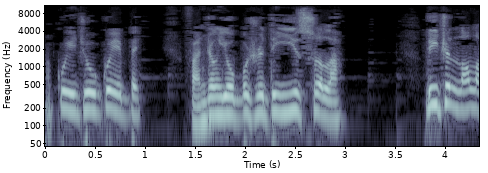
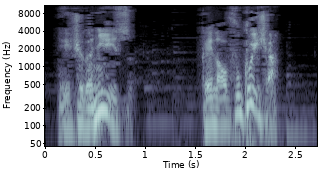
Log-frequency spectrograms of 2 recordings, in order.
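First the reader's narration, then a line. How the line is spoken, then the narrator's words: Angry bellow. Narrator (Chinese): 一声怒喝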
